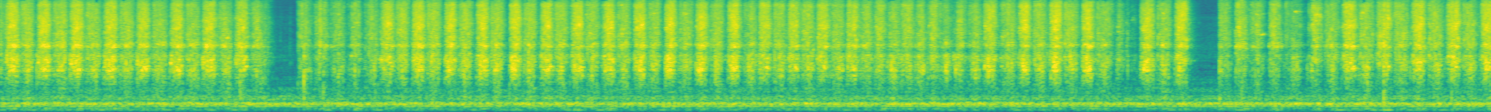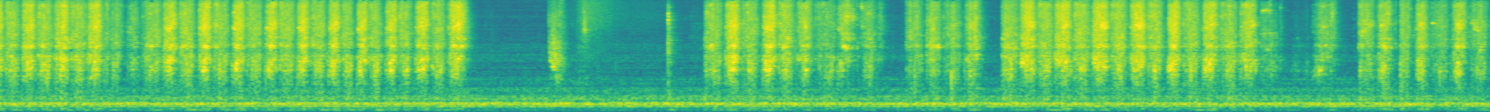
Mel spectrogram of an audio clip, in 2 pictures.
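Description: Hand-held wire brush scrubbed hard back and forth over a red-hot mild steel bar on the anvil face, scouring off forge scale. Rapid scraping strokes with a few short breaks, the longest about two-thirds of the way in.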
